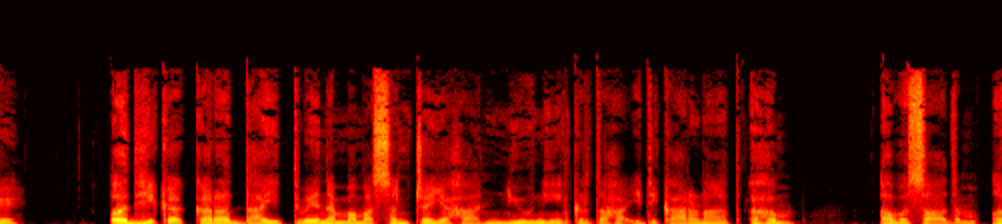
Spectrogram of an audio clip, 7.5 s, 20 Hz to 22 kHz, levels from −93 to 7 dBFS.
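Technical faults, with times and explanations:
Throughout, transcoding between lossy codecs: the speech carries layered, mismatched artefacts, likely from Opus then Vorbis at about 47 kbit/s, and the spectrogram shows nothing above 16.6 kHz.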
